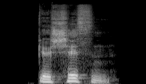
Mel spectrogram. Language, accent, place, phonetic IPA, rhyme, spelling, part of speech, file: German, Germany, Berlin, [ɡəˈʃɪsn̩], -ɪsn̩, geschissen, verb, De-geschissen.ogg
- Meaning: past participle of scheißen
